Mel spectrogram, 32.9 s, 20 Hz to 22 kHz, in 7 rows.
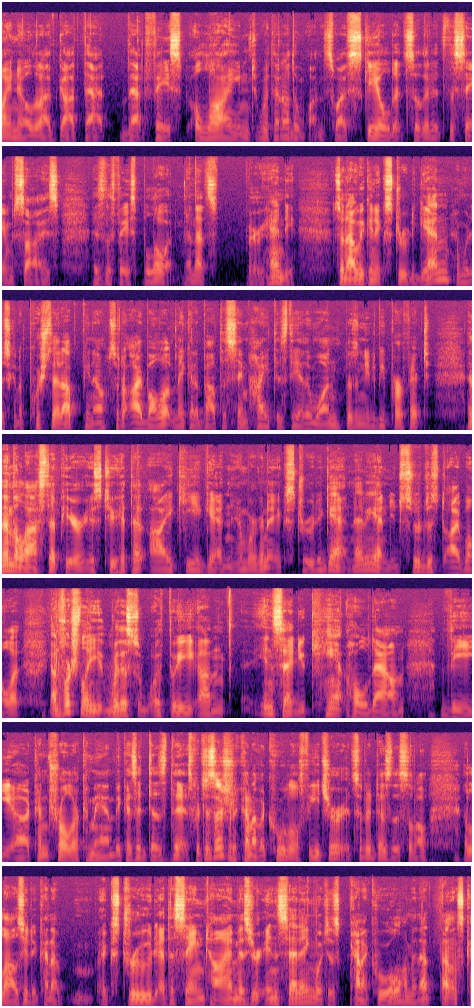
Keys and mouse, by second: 3.7 middle click, 5.7-6.3 middle drag, 7.9 middle click, 8.6 e, 10.1 click, 10.6-11.1 middle drag, 12.7-13.4 middle drag, 13.9-14.3 middle drag, 15.9 i, 31.1 ctrl+click.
